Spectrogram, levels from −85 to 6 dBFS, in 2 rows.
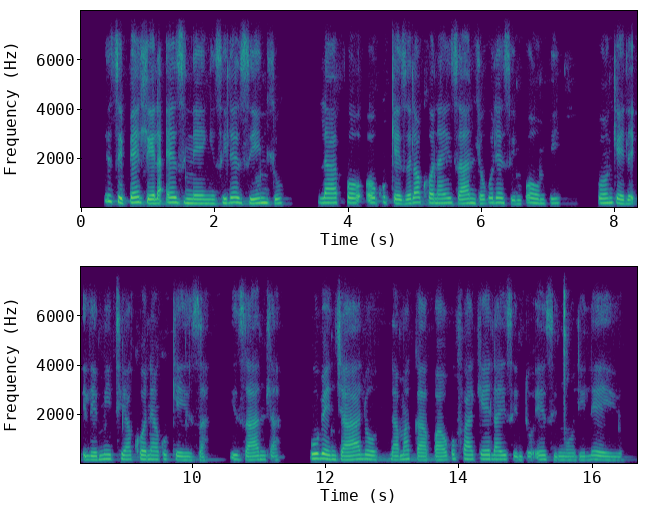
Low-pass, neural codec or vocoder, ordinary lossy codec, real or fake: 7.2 kHz; none; Opus, 32 kbps; real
